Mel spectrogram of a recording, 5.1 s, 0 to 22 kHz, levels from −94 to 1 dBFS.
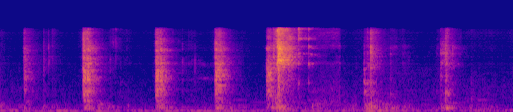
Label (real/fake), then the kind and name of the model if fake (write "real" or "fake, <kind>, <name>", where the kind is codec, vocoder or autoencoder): fake, codec, DAC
